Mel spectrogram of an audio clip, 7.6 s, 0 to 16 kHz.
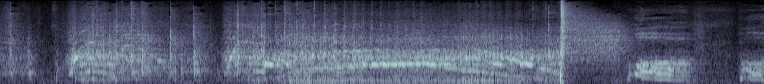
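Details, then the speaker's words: Honda EB3000c generator start test: a couple of pulls, engine runs about three seconds, swells then sags and cuts out; green output light comes on then oil alert immediately; diagnosed as failed inverter. "we know it's it's putting out electricity because the green light came on and then the oil alert came on immediately"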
